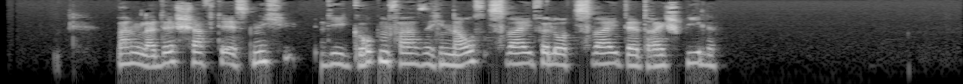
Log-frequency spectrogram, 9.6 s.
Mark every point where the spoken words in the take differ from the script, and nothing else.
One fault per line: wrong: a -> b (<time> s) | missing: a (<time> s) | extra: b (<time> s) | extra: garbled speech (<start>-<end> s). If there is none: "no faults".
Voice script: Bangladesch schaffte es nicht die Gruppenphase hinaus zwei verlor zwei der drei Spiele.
no faults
